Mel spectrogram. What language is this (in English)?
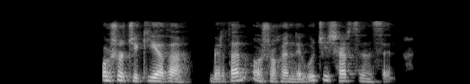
Basque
